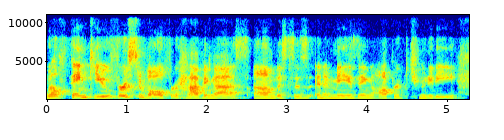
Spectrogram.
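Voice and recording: A woman speaks at a moderate pace. Her pitch is fairly low and her intonation fairly even.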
